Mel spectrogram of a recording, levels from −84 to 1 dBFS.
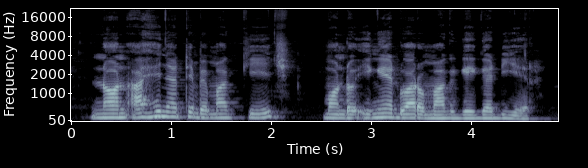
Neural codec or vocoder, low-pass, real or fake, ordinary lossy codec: none; none; real; none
